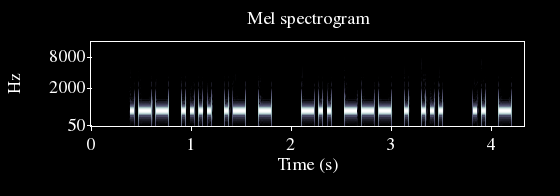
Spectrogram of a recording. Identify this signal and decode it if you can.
Morse code, heard as a keyed tone, about 28 wpm, 700 Hz. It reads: WHAT DOES IT
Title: Sentences from Top 1300 Words 28wpm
